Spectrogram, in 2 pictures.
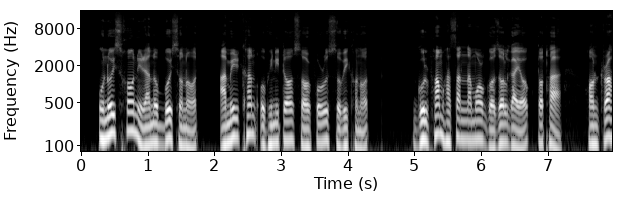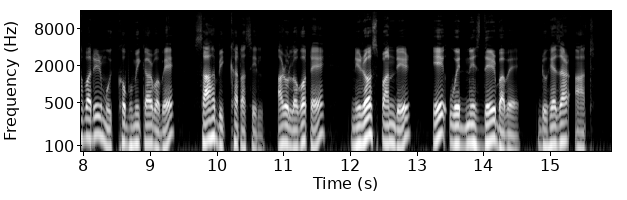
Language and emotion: Assamese, neutral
